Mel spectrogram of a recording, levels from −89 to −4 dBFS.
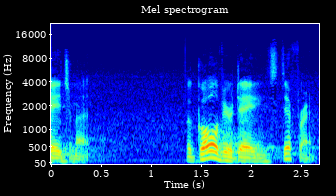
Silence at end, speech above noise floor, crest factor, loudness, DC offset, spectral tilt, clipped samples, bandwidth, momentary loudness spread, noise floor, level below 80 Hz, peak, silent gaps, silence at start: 0.05 s; 30 dB; 18 dB; -33 LUFS; under 0.1%; -6 dB/octave; under 0.1%; 13.5 kHz; 19 LU; -63 dBFS; -68 dBFS; -16 dBFS; none; 0 s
